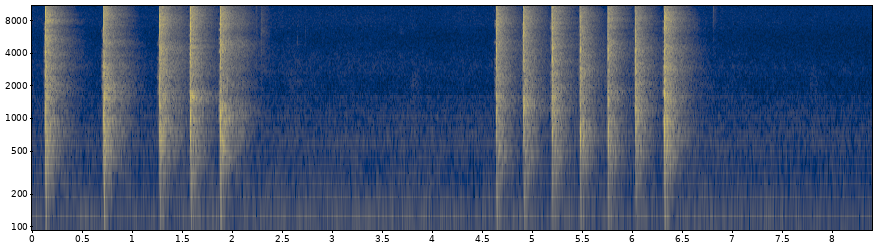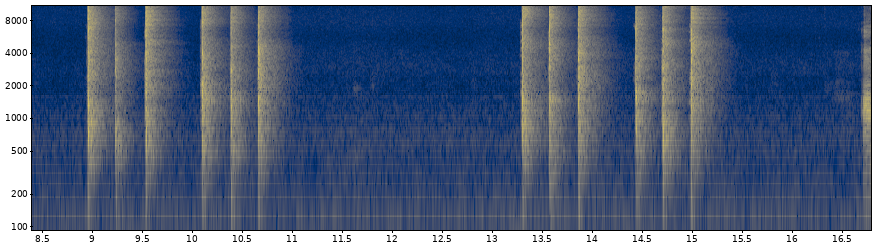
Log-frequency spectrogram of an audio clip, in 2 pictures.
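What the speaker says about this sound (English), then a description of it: "So I think we'll do clapping for that." Clapping as body percussion in a rhythm game, crisp sharp claps in quick groups of about five to seven, each group followed by a pause, repeating as call-and-response patterns, close and loud with no talking.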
